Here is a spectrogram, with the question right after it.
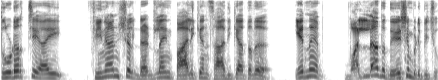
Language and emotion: Malayalam, angry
